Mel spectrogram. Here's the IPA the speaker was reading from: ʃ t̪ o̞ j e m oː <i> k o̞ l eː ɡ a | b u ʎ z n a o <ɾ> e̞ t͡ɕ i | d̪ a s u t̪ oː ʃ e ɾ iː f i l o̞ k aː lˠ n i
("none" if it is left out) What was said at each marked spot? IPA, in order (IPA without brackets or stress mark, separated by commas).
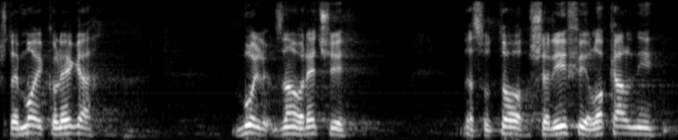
j, ɾ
